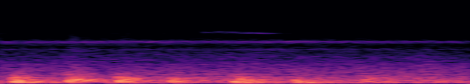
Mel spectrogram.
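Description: Irregular low, muffled thumps, several a second, with a faint steady high tone running under them.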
